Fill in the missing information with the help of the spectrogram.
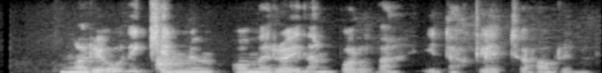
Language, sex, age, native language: Icelandic, female, 60-69, Icelandic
